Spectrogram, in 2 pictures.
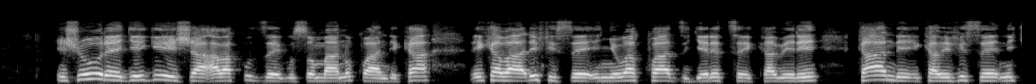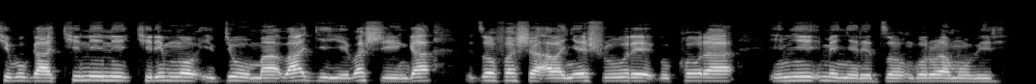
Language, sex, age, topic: Rundi, male, 36-49, education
